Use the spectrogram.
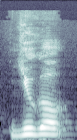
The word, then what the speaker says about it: eulogeo: The word blessed there is the Greek word eulogeo.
